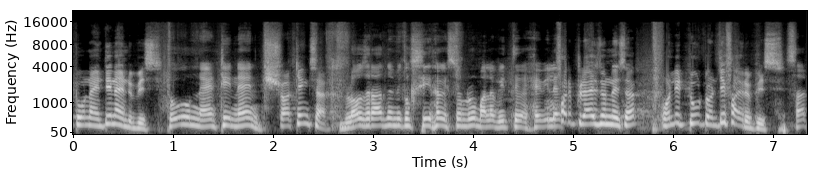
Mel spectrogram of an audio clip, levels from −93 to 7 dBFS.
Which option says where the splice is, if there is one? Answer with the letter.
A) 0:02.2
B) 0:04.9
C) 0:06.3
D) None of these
B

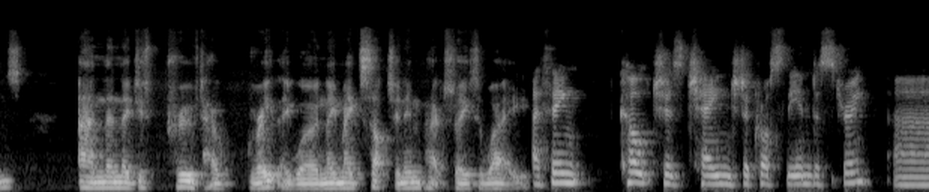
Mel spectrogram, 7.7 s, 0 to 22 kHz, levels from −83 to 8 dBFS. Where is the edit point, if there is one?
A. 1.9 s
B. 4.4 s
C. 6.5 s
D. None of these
B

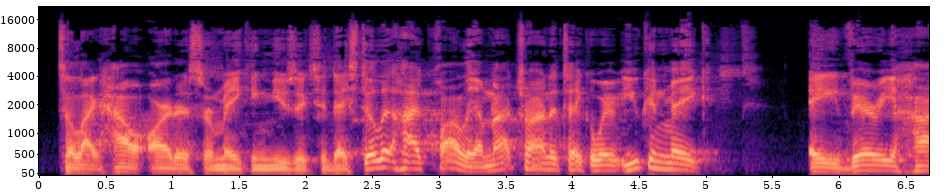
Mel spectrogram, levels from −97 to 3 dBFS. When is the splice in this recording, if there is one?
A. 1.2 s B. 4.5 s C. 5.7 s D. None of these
D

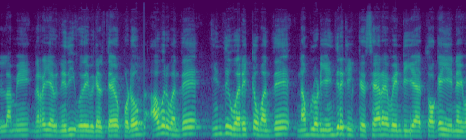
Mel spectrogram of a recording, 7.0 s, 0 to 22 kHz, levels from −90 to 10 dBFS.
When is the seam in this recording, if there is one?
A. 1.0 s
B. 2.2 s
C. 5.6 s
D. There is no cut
B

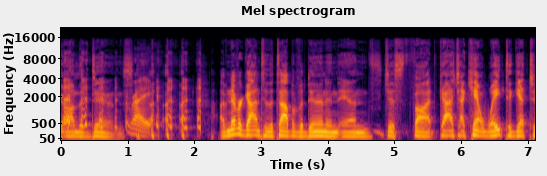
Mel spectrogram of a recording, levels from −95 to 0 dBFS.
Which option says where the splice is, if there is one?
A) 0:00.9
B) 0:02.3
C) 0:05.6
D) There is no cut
B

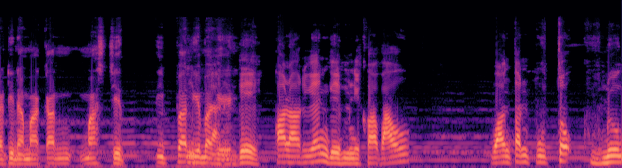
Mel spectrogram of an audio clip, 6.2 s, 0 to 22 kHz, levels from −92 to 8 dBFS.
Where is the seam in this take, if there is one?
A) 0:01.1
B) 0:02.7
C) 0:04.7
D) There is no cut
B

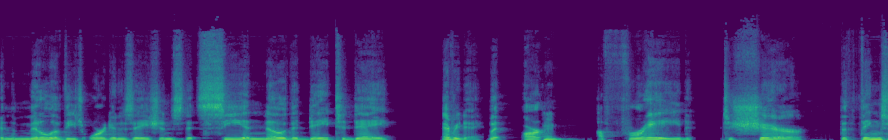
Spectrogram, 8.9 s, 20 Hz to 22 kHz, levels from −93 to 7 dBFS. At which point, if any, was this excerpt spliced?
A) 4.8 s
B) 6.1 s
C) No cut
A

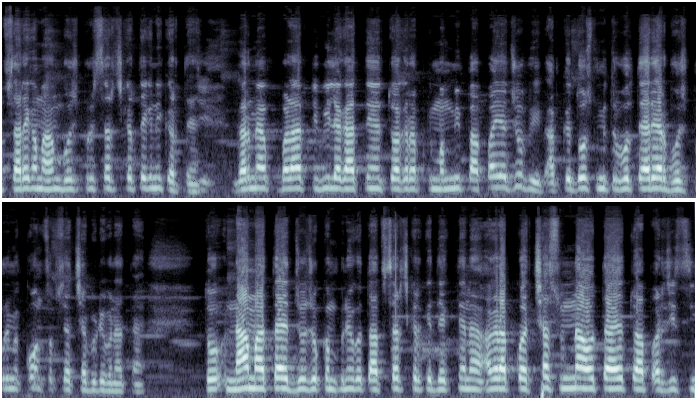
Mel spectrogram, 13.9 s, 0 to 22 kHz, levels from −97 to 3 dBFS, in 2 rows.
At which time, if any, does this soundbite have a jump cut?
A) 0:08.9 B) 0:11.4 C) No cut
C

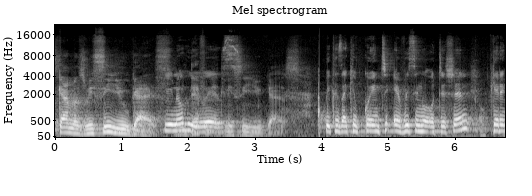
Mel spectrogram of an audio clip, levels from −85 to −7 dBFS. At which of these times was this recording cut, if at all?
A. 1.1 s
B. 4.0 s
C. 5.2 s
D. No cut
B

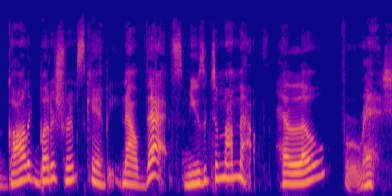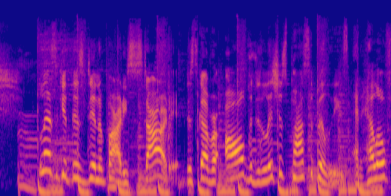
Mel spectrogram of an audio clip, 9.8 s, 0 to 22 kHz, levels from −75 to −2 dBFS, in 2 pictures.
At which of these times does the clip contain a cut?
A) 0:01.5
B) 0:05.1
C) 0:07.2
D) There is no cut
D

